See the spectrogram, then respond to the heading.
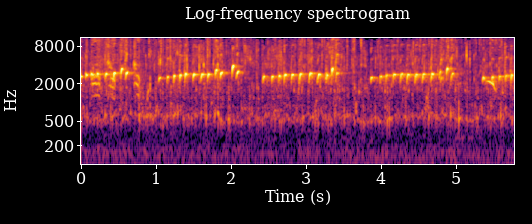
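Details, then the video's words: Greater green leafbird song used as a lure to prompt silent leafbirds to sing: bright, warbled high phrases about a second long, each a run of quick rising-and-falling notes, repeated with short gaps over a steady low hum. "PANCINGAN SUARA CUCAK IJO MACET BUNYI"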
